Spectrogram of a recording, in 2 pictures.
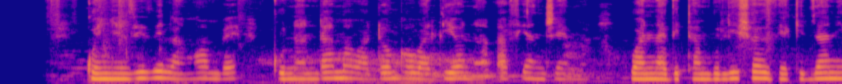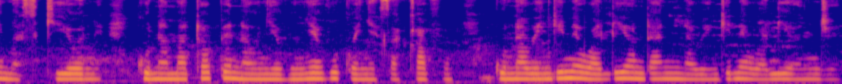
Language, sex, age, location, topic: Swahili, female, 18-24, Mombasa, agriculture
